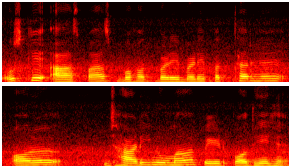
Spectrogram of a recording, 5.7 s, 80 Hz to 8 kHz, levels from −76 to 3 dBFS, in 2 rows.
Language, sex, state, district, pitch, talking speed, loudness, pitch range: Hindi, female, Bihar, Jahanabad, 200 Hz, 115 wpm, -19 LUFS, 185-220 Hz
